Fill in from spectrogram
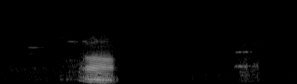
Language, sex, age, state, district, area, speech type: Dogri, male, 45-60, Jammu and Kashmir, Reasi, rural, conversation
